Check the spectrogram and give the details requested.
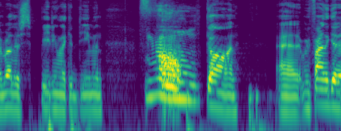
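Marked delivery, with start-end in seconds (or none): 1.9-2.7 loud, high revving "vroom"; big roaring car noise; engine vroom. Retold or imitated. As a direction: imitate a car tearing away. Imitates speeding car.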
